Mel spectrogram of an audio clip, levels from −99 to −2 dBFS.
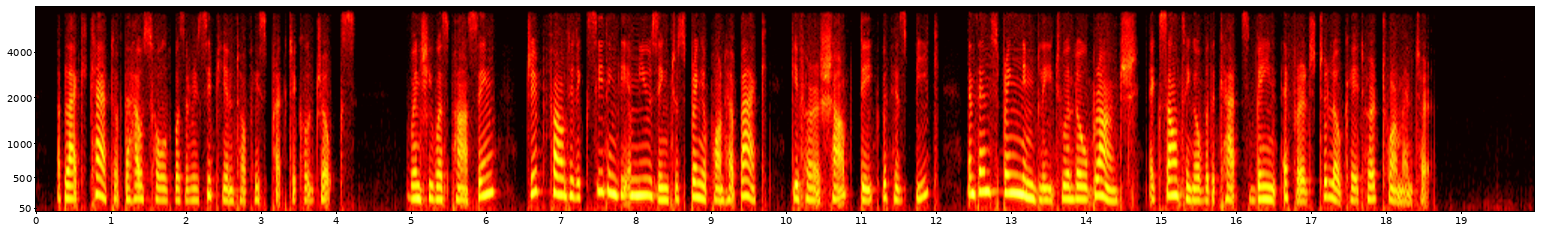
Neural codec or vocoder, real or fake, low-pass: none; real; 7.2 kHz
